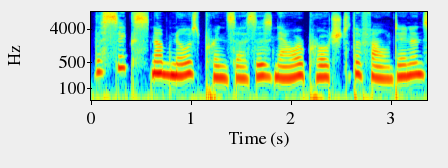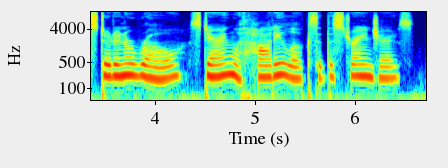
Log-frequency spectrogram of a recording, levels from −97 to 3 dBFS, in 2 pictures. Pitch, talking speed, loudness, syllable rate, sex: 220 Hz, 180 wpm, -17 LUFS, 4.6 syllables/s, female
